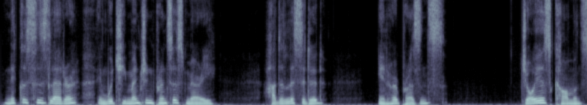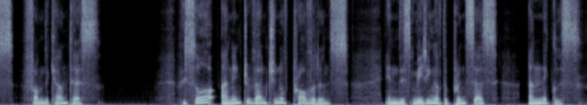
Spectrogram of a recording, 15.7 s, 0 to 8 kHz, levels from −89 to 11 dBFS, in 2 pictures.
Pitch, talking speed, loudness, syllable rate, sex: 145 Hz, 125 wpm, -19 LUFS, 5.2 syllables/s, male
